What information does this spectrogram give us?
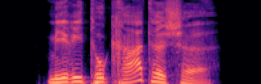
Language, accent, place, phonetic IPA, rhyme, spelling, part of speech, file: German, Germany, Berlin, [meʁitoˈkʁaːtɪʃə], -aːtɪʃə, meritokratische, adjective, De-meritokratische.ogg
- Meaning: inflection of meritokratisch: 1. strong/mixed nominative/accusative feminine singular 2. strong nominative/accusative plural 3. weak nominative all-gender singular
